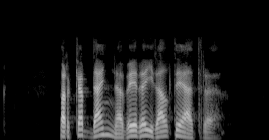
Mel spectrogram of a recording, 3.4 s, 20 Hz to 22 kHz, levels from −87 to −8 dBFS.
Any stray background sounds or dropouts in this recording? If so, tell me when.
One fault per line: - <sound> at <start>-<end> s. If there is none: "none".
none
